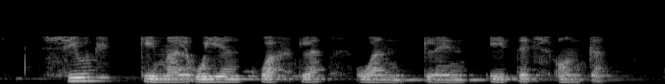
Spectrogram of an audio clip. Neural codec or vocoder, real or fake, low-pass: none; real; 3.6 kHz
